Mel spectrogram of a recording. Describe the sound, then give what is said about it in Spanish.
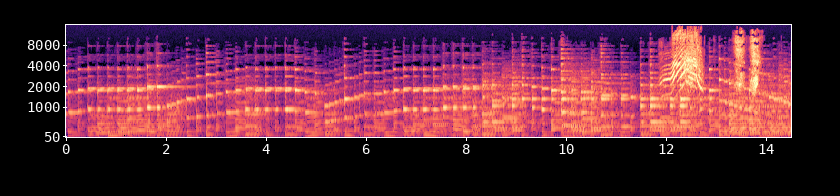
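A cat meows loudly, long drawn-out cries sliding up and down in pitch, continuing almost without pause, with a few brief hissy bursts near the end, as someone chases it. “Ando correteando su gato, por eso no estoy a tiempo”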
